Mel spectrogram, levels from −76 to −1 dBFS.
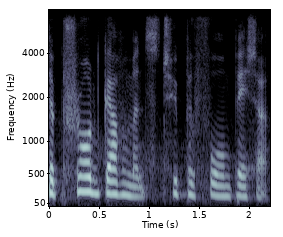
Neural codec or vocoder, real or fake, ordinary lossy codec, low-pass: codec, 16 kHz, 0.8 kbps, ZipCodec; fake; Opus, 24 kbps; 7.2 kHz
